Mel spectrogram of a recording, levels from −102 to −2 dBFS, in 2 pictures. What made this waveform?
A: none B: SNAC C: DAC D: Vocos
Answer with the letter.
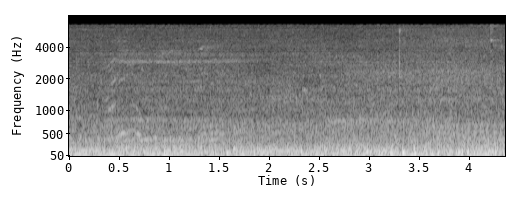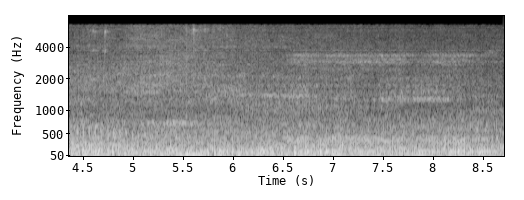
D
